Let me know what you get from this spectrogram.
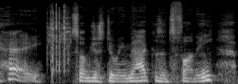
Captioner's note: shutter click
